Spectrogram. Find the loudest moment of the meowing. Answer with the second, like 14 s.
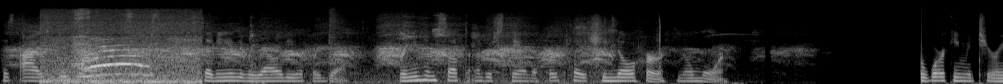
1 s.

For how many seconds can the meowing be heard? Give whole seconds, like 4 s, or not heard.
3 s.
